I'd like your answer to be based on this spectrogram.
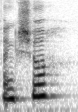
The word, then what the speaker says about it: feng shui: And this comes from the, is it pronounced feng shui? – Feng shui.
